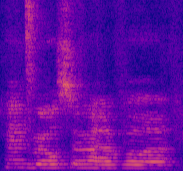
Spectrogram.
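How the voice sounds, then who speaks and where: Young Russian-native woman guest, slow and hesitant, a little high, miked from a distance. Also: level tone, a little mellow, a little hiss or hum. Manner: hesitant, many fillers, wry. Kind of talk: casual chat. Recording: echoey room, far from the mic.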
